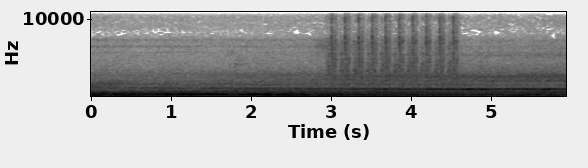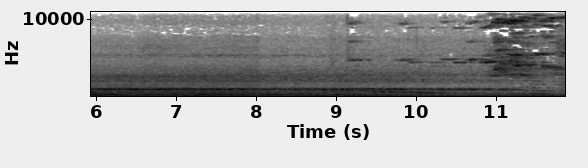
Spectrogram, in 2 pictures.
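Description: Electric suburban train pulling into an underground platform and braking, its motor whine falling in pitch under a steady high squeal. A short burst of hiss comes near the end as it stops.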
